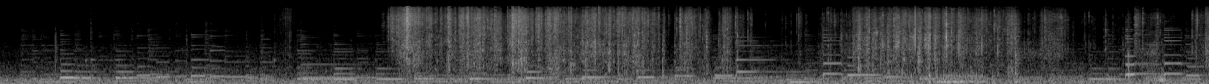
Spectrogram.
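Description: Plucked-guitar background music throughout, joined about four seconds in by the dense crackling of aluminium foil being folded and crumpled around a sandwich, which dies away shortly before the end.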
